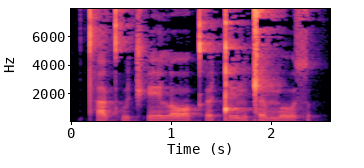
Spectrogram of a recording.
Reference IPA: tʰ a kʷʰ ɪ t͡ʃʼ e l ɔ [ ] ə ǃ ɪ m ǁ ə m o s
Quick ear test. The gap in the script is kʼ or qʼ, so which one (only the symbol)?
kʼ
